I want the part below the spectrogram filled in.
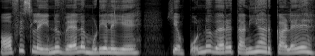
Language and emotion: Tamil, fearful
